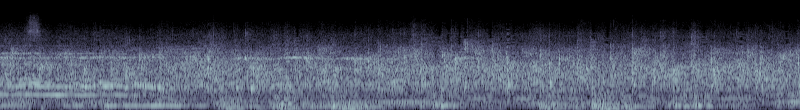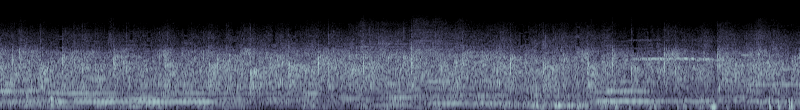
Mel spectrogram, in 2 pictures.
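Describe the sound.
Applause from a church audience praising during a worship service, dense steady clapping that fills the whole stretch without a break.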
